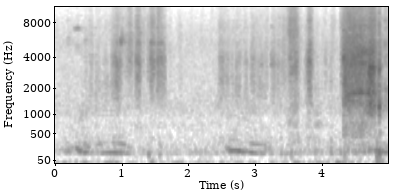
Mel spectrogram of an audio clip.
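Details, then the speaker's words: A sleeping Burmese cat gives soft, low, rumbling snores, two slow breaths heard, over brushing and scraping room noise: cat snoring. "That's Coco, our Burmese, snoring in the background, if you're wondering what that noise is."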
